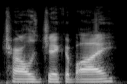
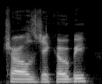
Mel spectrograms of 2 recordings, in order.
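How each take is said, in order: First: The surname ends with a separate 'eye' sound. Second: The surname ends with an 'ee' sound. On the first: The speaker calls it wrong. "I always remembered it as like Charles Jacob I" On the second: The speaker calls it right. "instead of Charles Jacoby"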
